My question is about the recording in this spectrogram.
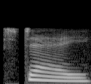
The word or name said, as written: stay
